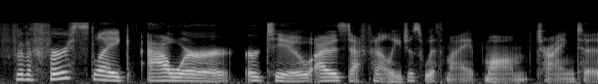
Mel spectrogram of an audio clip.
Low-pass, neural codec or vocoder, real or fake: 7.2 kHz; vocoder, 44.1 kHz, 80 mel bands, Vocos; fake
